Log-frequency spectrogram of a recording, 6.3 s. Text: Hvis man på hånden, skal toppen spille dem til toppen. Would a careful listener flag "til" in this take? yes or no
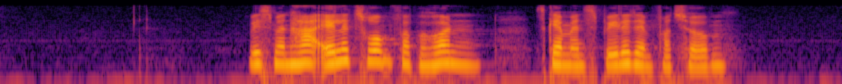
yes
